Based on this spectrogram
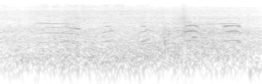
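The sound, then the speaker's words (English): A steady, gentle wash of calm sea waves lapping at the shore by Gloucester, with thin, high seabird cries drifting in a few times over the constant hiss of water; no one speaks. “The sea by the shores of Gloucester seems pretty calm today.”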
